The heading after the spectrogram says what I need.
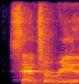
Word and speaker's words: Santeria: Santeria is how it's pronounced.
